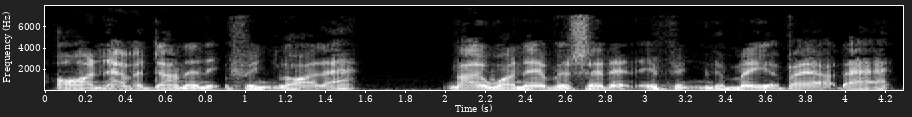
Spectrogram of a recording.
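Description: A man's voice: mid-range voice, steady tone, brisk, creaky, dry recording, highs cut off. Man doing a seedy, grumbling old-hand watchman. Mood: evasive, wary. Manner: muttering, slangy, uneducated grumble. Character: seedy, cowardly, grumbling low-class veteran watchman. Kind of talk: audiobook character voice.

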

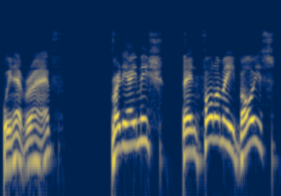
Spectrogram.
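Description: Storybook role: male reader as old barbarian chief, blunt, hearty, carefree, raised and lively pitch. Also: normal speed, no echo, exaggerated voice. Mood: hearty, defiant. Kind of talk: audiobook character voice.

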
